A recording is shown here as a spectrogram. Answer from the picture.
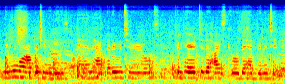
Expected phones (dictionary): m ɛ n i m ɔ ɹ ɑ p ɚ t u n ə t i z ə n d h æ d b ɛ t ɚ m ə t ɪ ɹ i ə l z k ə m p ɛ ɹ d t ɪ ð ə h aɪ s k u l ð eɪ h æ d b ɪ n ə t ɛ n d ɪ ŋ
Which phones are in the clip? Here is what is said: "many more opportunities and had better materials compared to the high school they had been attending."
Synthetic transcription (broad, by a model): m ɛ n i m ɔ ɹ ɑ p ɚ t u n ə t i z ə n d h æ d b ɛ t ɚ m ə t ɪ ɹ i ə l z k ə m p ɛ ɹ d t ɪ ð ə h aɪ s k u l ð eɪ h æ d b ɪ n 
